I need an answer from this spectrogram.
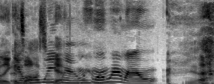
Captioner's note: imitating a woop woop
